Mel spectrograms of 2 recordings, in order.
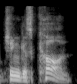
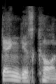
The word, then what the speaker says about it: Chingis Khan: And Temujin in 1206 takes the title Chingis Khan, which of course he's much more famous for, Genghis Khan, as it's yes, sometimes pronounced.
